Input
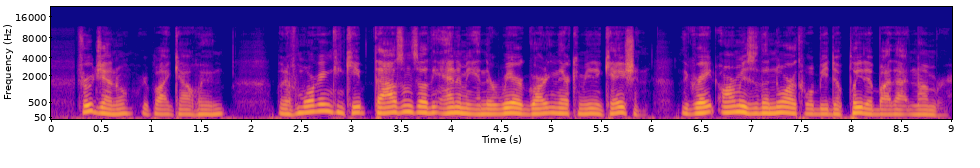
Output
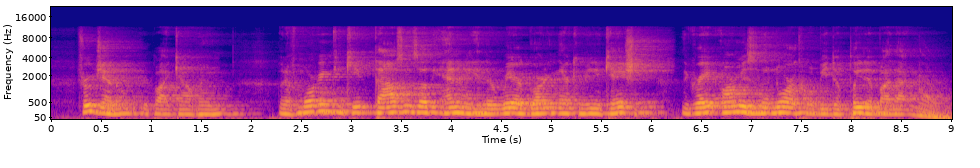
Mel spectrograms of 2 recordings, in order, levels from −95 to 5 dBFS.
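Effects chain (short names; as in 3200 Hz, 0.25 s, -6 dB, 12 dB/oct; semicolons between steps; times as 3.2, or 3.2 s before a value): tape stop at the end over 0.43 s; non-linear reverb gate 0.44 s falling, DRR 3 dB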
